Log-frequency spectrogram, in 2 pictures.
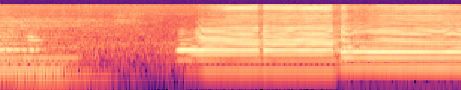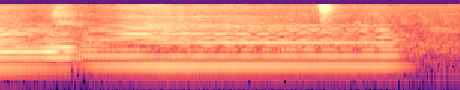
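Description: A band's held closing chord dies away, then a lone saxophone plays three long notes, each a step higher than the last, with the final note cut off near the end.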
